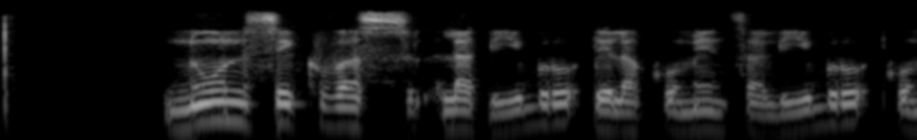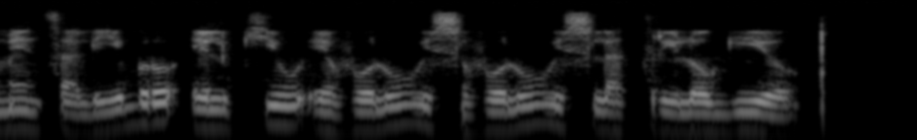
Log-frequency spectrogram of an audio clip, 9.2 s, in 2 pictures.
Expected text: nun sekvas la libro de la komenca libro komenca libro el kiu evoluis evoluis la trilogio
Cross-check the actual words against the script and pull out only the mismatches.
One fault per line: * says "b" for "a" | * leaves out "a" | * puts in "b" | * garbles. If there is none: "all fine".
all fine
